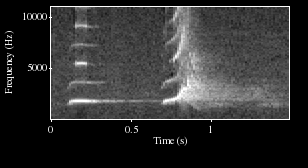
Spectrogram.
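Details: Male northern bobwhite calling while visiting a feeder in southwest Florida: a short, level whistled note, a brief pause, then a loud, sharply upslurred whistle, giving the two-part pattern, with little background noise.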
